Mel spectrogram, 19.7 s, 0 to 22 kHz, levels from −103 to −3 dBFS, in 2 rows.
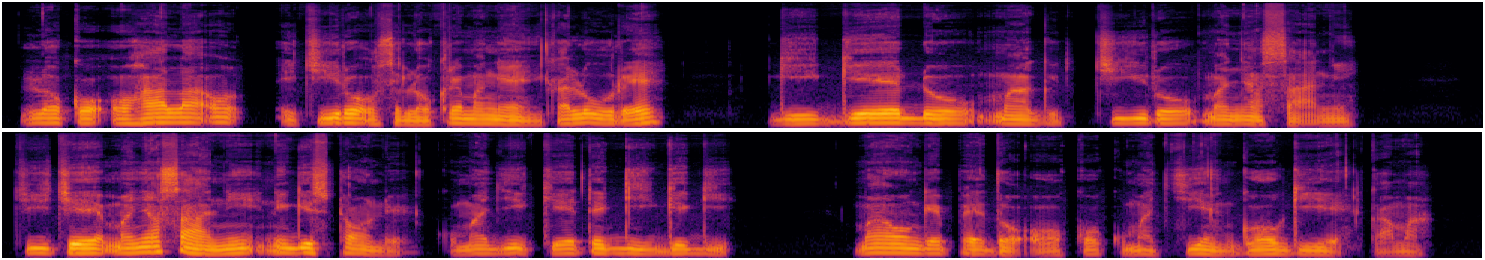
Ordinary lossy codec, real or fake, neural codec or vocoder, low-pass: none; fake; vocoder, 44.1 kHz, 128 mel bands every 512 samples, BigVGAN v2; none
